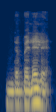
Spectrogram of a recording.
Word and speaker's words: Thembelani: Uh Thembelani Bholi, could you assist us in in in pronouncing this name correctly, please? Uh Thembelani.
